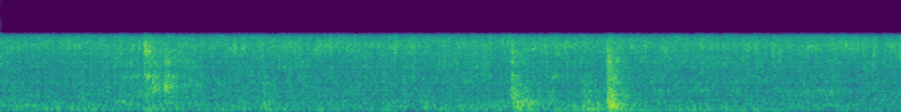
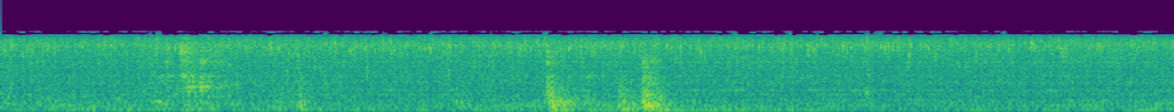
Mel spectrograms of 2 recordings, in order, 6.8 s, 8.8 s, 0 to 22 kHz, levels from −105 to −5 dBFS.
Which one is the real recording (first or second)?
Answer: second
